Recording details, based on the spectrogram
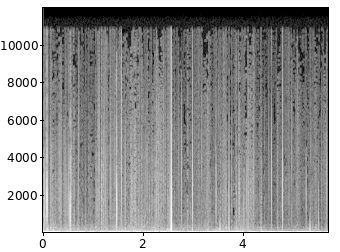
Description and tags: In an attempt to add warmth to my productions, I sampled some of the more distinctive sounds mostly from the lead-ins and lead-outs from dirty/scratched records.
If shortened, they make for interesting _analog_ glitch noises.
warm, hiss, dust, noise, crackle, vinyl, warmth, turntable, record, static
